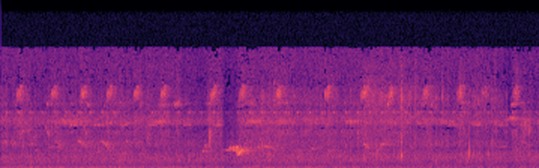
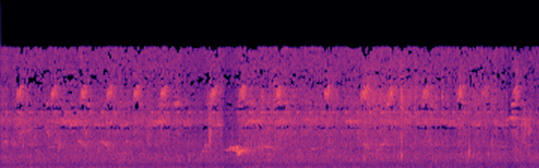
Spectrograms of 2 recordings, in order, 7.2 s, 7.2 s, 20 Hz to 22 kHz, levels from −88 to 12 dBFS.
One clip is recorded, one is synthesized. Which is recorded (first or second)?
first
